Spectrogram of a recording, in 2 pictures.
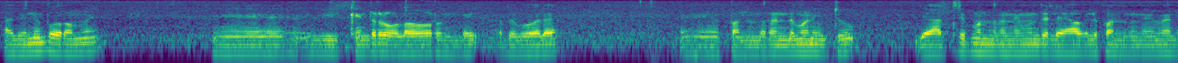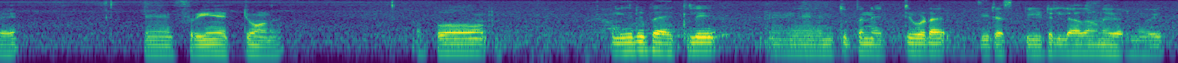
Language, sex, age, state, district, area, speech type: Malayalam, male, 18-30, Kerala, Kozhikode, rural, spontaneous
